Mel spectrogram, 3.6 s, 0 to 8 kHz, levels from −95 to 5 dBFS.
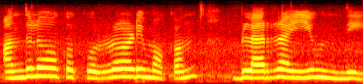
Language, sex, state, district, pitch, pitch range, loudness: Telugu, female, Telangana, Hyderabad, 250 Hz, 230-275 Hz, -15 LUFS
